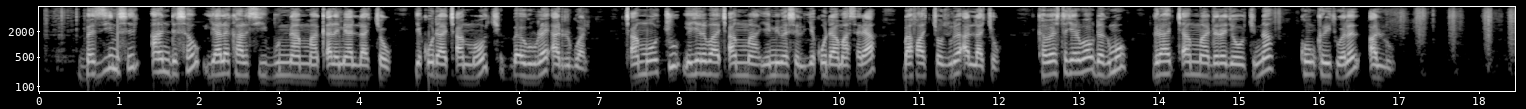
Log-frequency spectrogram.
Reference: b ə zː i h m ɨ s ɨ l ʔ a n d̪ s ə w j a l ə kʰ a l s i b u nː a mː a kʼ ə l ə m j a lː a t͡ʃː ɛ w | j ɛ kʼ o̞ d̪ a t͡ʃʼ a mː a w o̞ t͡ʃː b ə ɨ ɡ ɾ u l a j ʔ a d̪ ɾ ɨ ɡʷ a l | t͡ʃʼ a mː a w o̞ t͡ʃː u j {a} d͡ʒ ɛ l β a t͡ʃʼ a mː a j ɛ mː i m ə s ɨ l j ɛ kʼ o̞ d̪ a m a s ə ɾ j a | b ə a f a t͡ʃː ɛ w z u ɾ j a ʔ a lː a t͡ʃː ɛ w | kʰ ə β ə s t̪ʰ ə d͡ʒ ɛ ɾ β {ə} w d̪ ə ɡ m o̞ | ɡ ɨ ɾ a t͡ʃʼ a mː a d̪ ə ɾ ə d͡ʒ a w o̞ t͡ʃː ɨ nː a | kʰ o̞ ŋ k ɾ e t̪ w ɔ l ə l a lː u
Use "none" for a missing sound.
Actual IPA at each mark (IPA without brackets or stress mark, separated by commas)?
ɛ, a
